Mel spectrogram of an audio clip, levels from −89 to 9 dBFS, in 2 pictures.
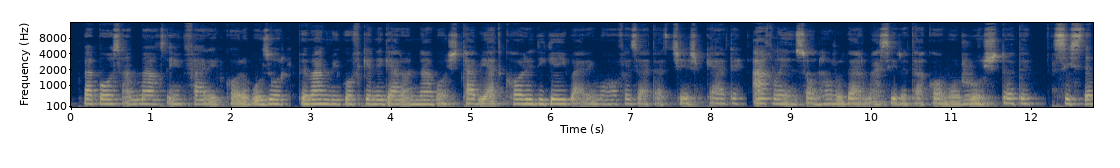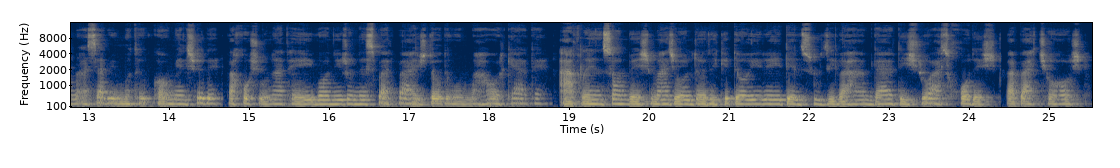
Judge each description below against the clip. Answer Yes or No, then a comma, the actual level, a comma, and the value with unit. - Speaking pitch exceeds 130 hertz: Yes, medium, 185 Hz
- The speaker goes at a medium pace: Yes, average, 145 wpm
